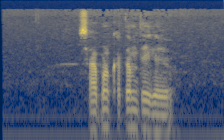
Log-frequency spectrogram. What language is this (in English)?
Dhatki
